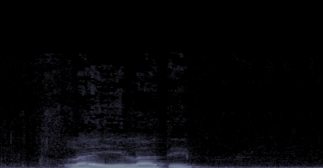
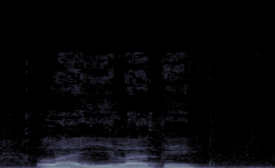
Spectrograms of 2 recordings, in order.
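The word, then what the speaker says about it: لَيْلَةِ: anza anza yang keempat lailati yaitu adalah bacaan Mad layin karena ada tanda baca fathah bertemu dengan huruf ya bertemu dengan huruf ya mati cara membacanya sekedar lunak dan lemas lailati yang kelima alqomariyah karena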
